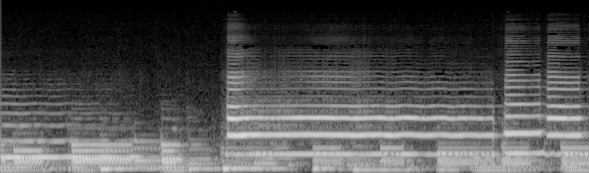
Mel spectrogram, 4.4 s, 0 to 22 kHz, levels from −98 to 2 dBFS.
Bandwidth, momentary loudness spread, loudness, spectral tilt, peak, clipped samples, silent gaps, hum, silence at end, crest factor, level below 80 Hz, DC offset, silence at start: 11.5 kHz; 5 LU; -19 LUFS; -7.5 dB/octave; -4 dBFS; under 0.1%; none; none; 0 s; 16 dB; -38 dBFS; under 0.1%; 0 s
